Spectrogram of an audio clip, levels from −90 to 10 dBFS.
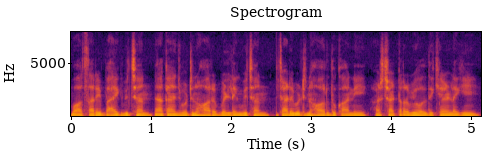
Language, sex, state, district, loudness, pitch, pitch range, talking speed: Hindi, male, Uttarakhand, Uttarkashi, -15 LUFS, 115 Hz, 110-115 Hz, 255 wpm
